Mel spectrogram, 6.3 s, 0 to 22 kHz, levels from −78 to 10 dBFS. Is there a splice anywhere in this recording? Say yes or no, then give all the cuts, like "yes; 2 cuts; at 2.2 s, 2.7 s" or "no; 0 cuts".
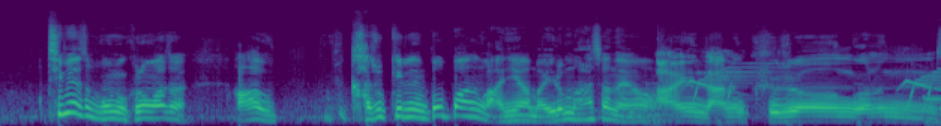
no; 0 cuts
